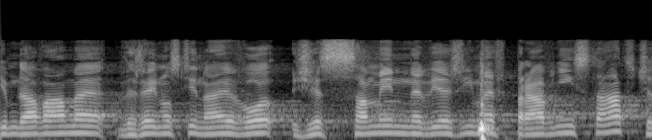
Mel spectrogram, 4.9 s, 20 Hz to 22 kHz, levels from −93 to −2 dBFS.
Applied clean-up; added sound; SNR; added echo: none; Whoosh, swoosh, swish; -3 dB; none.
